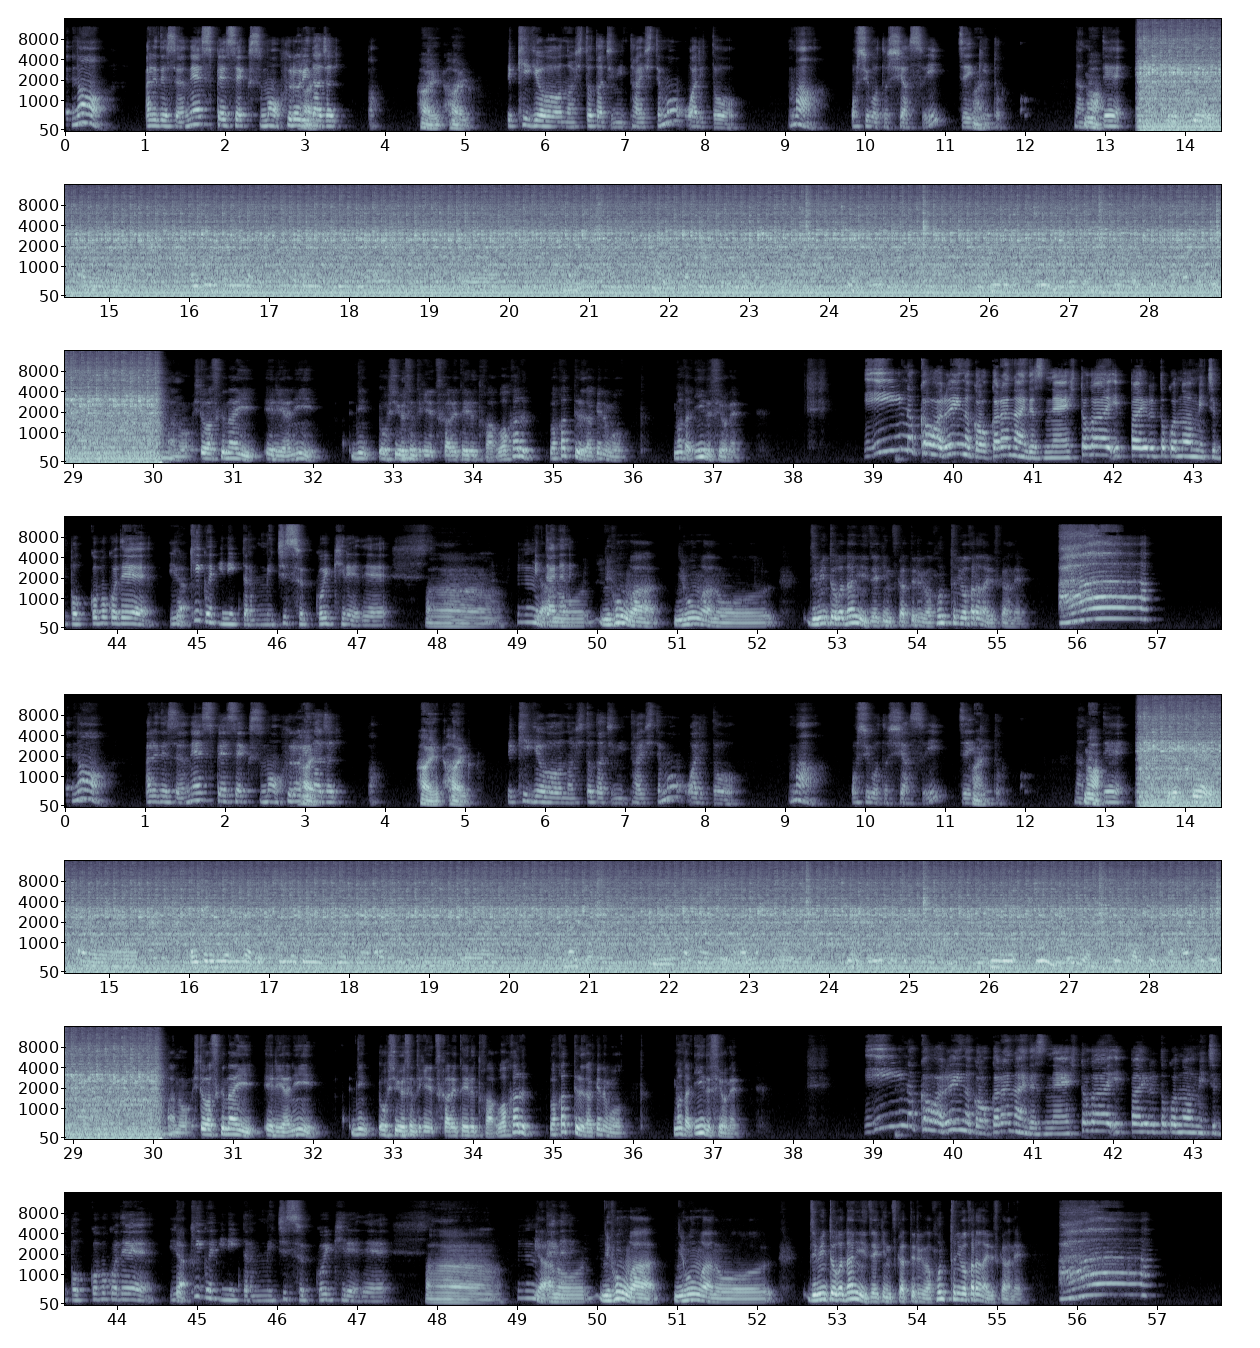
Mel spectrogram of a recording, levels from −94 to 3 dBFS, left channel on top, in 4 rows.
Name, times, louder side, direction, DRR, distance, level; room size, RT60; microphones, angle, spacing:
voice 1, 0.1-0.5 1.0-3.4 3.8-3.9 5.5-8.4 9.0-9.4 9.8-10.9 11.2-11.6 12.6-13.2 15.0-15.2 21.8-22.1 24.3-24.5 30.0-30.4 33.1-33.2 38.9-47.4 49.0-49.7 55.8-56.9, left 5 dB, 80° left, 0.6 m, -28 dB
voice 2, 4.4-5.1 11.3-11.5 12.7-13.0 13.7-15.4 16.0-19.9 20.3-21.1 21.7-23.7 24.2-29.3 30.2-32.0 32.5-34.7 35.0-35.9 36.5-37.3 44.7-44.9 47.8-48.8 49.2-52.2 52.6-55.3, right 4 dB, 40° right, 0.4 m, -24 dB
sound 1, 13.4-30.1, left 1 dB, 20° left, 1.2 m, -17 dB
3.2 x 2.3 x 2.5 m
head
